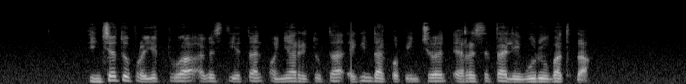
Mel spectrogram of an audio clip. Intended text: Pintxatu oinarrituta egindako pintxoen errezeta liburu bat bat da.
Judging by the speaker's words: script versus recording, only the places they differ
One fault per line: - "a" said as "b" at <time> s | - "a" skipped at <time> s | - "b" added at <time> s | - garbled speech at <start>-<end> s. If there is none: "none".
- "proiektua abestietan" added at 1.4 s
- "bat" skipped at 5.7 s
